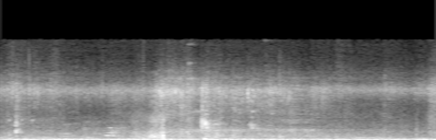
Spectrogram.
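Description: Steady low hum with a thin, steady high whine above it, and a few faint, brief sounds scattered through.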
